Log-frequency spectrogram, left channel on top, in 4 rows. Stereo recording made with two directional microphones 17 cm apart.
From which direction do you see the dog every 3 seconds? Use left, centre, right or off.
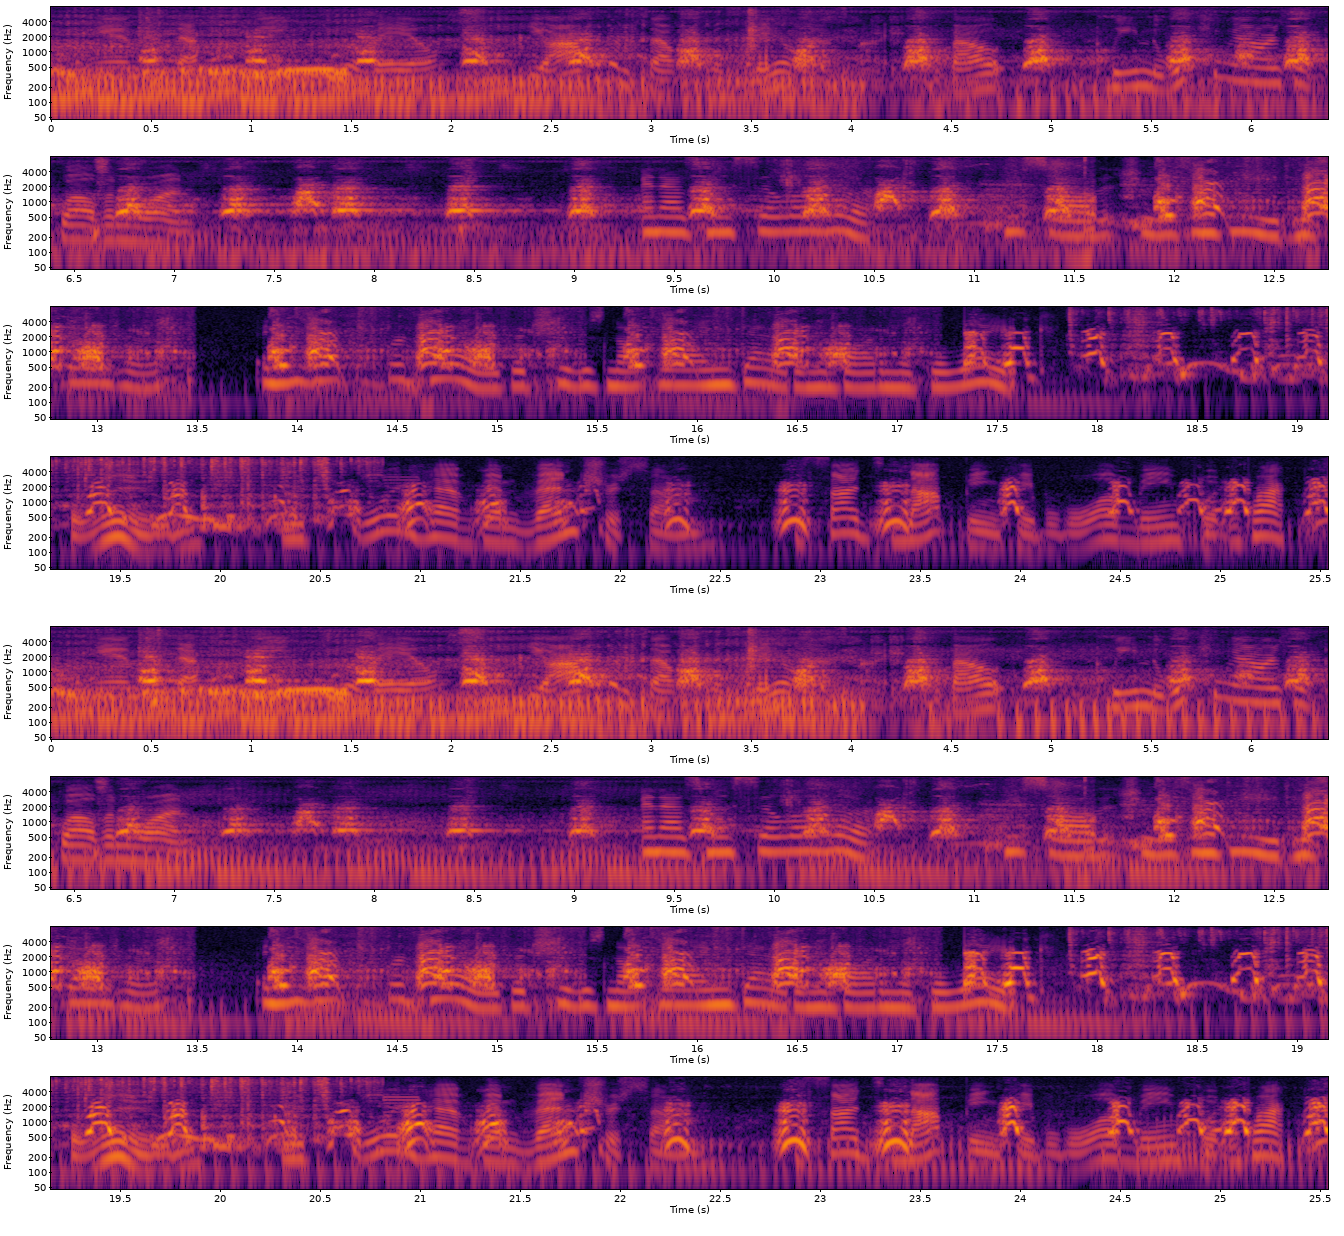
right, centre, left, left, centre, right, right, right, right.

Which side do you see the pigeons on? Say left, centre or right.
centre.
